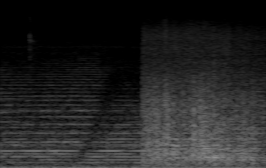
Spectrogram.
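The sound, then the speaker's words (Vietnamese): Thunderstorm with heavy rain. A faint, steady tonal hum gives way abruptly to a broad, rushing hiss of downpour, which swells and stays loud to the end. “Nhìn ra ngoài trời mưa, trong cái làn mưa trắng xóa ấy. Thỉnh thoảng những tia sét lại lóe lên sáng rực cả bầu trời.”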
